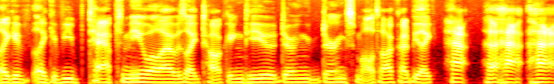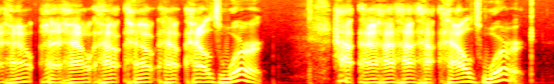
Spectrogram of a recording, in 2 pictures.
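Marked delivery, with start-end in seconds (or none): 4.4-10.9 glitchy, skipping, stuttering, repeating soundboard clip. Showing how he makes small talk, the speaker uses a glitchy soundboard voice. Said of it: "It's always a soundboard voice".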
